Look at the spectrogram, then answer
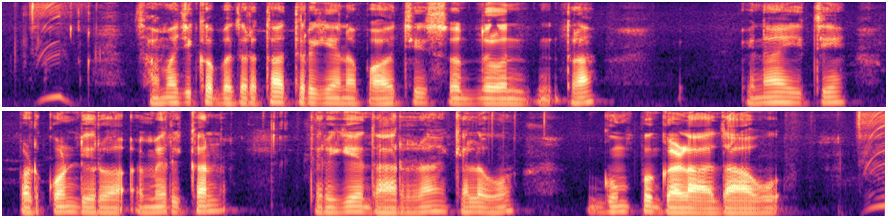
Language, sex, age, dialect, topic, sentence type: Kannada, male, 18-24, Dharwad Kannada, banking, statement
